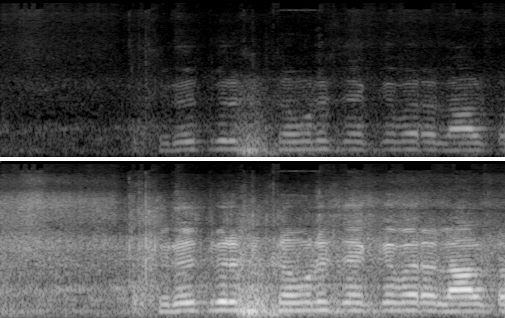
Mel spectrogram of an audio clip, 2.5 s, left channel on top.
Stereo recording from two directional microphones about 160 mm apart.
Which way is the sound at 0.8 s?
Centre (ahead or behind).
